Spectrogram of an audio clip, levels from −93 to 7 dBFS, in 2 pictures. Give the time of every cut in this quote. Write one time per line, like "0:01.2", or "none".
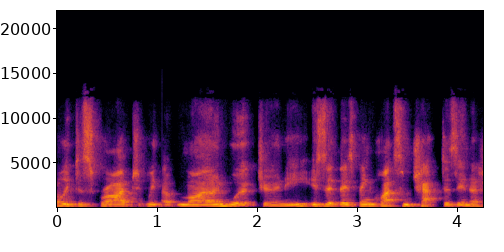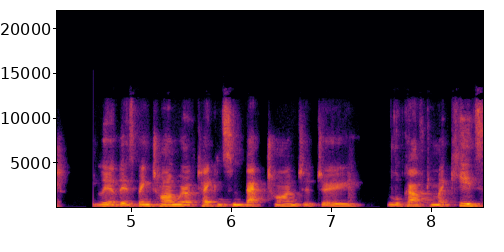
0:01.0
0:04.6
